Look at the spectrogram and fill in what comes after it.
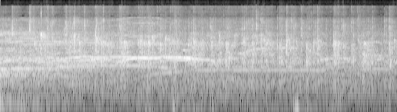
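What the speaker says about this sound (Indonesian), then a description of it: "Tepuk tangan untuk semuanya." An audience claps at an outdoor Maulid Nabi religious gathering on a stage, a moderate wash of applause mixed with crowd noise, children's voices and shouts, with some tonal sounds running through.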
